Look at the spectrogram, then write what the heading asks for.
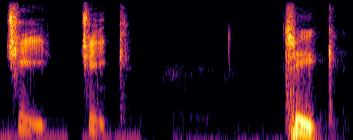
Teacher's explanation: it's an e sound a long e okay just like a spanish i or an e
